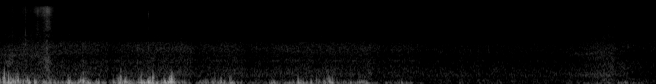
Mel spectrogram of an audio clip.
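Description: Irregular low rumbling of wind and handling noise on a hand-held phone's microphone for about the first four seconds, then it goes very quiet. No detector tone is heard.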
